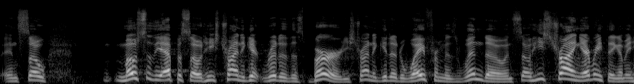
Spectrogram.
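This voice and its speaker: Storytelling pastor in a reverberant church. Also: male voice, a little high. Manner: chatty storytelling, animated retelling. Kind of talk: sermon. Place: church sanctuary. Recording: long hall reverb.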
